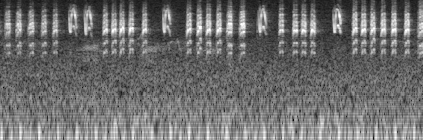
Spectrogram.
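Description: Sedge warbler song: a fast, scratchy chatter of dry clicking notes with occasional harsher whistled phrases, pouring out without pause over a faint low hum.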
